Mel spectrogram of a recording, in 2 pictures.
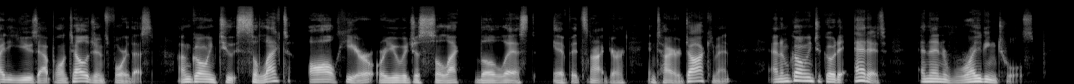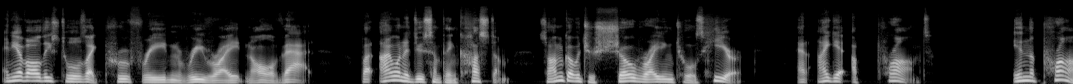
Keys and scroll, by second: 2.4 super+a.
